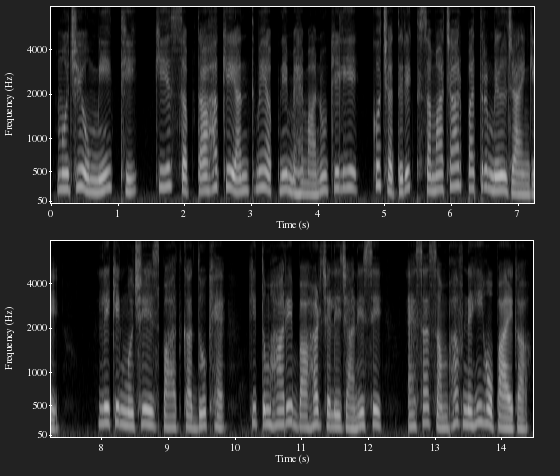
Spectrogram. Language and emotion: Hindi, sad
